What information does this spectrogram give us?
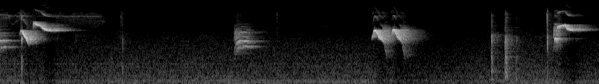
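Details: High, clear chirped phrases from a pet male black-throated canary aged four, Somerini x Botswana cross, come in separate bursts roughly every second or two with short clicks between.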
